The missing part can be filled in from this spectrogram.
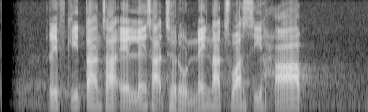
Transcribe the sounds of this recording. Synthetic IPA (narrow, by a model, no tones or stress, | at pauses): rifkit̪ant͡ʃahʔelɪŋsa̰ʔd̥ʒ̥ə̤ɾo̤nɪŋnaswasihap̚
